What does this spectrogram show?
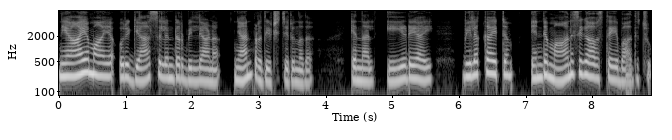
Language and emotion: Malayalam, sad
